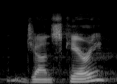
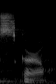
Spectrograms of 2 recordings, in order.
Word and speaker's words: Scarry: Groff, Scott Sheeter, Scarry, and Sarah Spencer, all for being here this evening. Mr. Johansson, may I interrupt? Sure. It's pronounced skirl.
